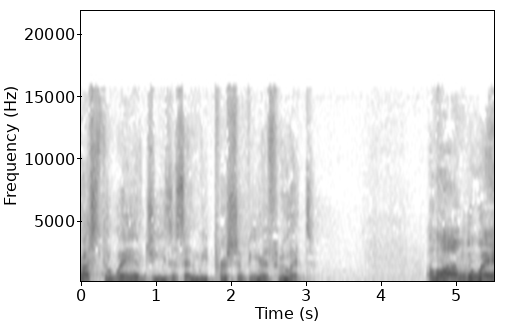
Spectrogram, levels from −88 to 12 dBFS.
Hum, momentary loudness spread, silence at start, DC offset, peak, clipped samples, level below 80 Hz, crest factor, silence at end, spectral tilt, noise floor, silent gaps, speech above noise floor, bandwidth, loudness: none; 10 LU; 0 s; under 0.1%; -16 dBFS; under 0.1%; -82 dBFS; 16 dB; 0 s; -3.5 dB/octave; -70 dBFS; none; 39 dB; 16 kHz; -32 LUFS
